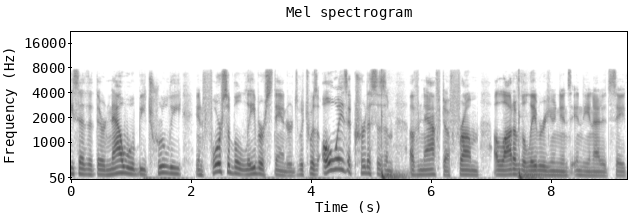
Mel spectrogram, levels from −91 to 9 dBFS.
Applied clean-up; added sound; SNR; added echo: none; Thump, thud; 4 dB; none.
